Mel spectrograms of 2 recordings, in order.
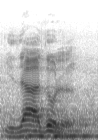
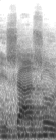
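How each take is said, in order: First: The middle consonant is a buzzing z sound. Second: The middle consonant is a hissing s sound. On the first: The speaker calls it right. "karena tidak ada sin" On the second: The speaker calls it wrong. "zai disebut sin ... itu salah baca, salah arti"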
